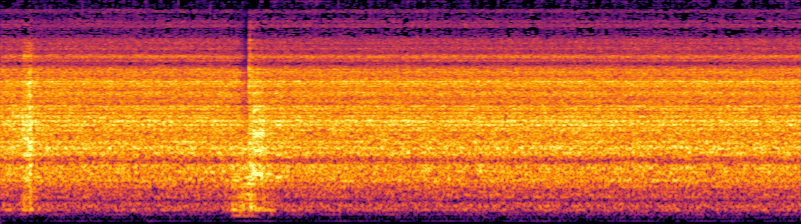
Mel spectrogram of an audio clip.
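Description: Radio spirit box playing a steady hiss of static, with one short louder burst about two and a half seconds in.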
